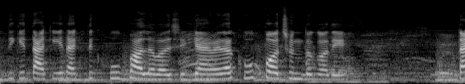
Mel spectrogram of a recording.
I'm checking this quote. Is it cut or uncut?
uncut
